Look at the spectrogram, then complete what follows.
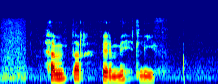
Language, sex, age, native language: Icelandic, male, 20-29, Icelandic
